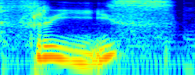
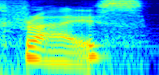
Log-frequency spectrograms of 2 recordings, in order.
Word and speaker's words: Fries: that's a Swedish so her name should be pronounced as freeze not fries what names are different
